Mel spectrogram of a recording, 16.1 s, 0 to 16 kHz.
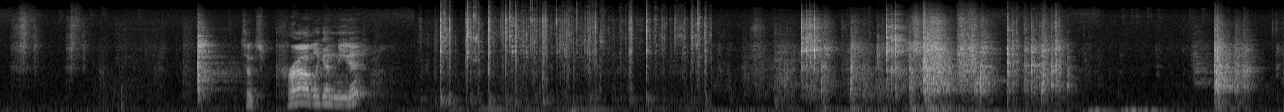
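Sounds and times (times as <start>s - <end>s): metallic clicks and clinks: 5.2s - 8.9s
sheet metal handling: 5.2s - 8.9s.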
